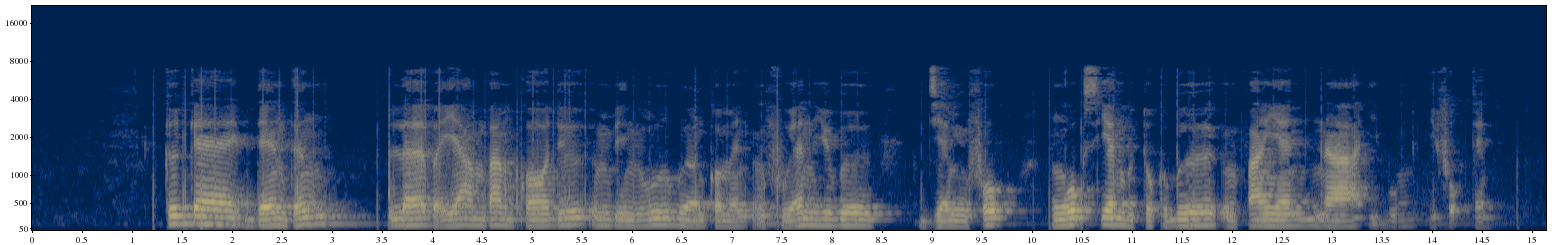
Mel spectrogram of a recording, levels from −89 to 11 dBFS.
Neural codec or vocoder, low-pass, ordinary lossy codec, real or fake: none; 7.2 kHz; MP3, 96 kbps; real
